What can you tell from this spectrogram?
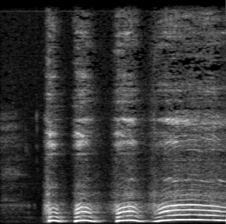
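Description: A voice imitates an owl's hooting: three short, rounded hoots followed by one long, drawn-out hoot, fairly loud and mid-pitched, with no other sounds around them.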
